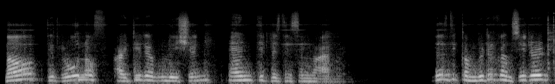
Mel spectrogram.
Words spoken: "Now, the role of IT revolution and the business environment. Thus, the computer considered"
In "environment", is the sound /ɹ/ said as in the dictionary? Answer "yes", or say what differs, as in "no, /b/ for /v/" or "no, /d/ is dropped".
no, /ɹ/ is dropped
